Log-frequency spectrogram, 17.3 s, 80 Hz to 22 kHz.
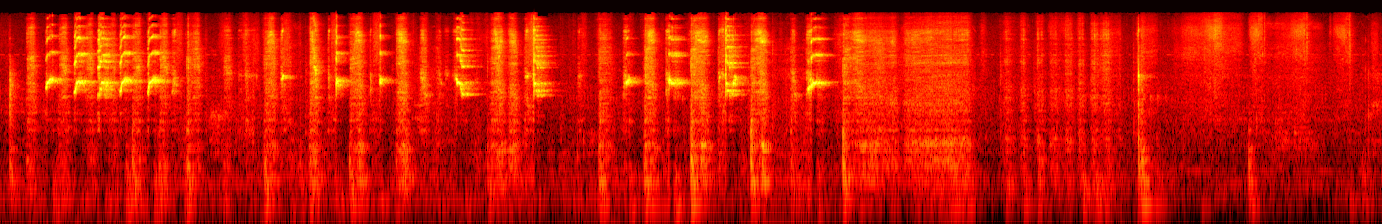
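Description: Lie-Nielsen No. 66 beading tool scraping flutes into a small wooden strip, its steel blade drawn back and forth in quick strokes with a scratchy, squeaky sound. The strokes are loud for about the first ten seconds, then grow weaker toward the end.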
